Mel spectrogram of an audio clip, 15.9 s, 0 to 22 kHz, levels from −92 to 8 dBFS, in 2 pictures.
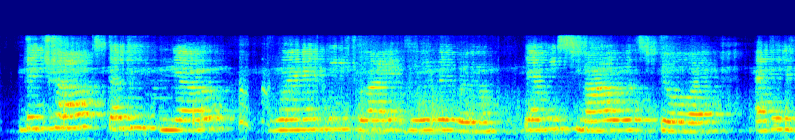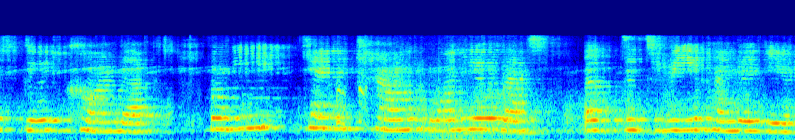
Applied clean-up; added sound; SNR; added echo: neural separator model SepFormer DNS4.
